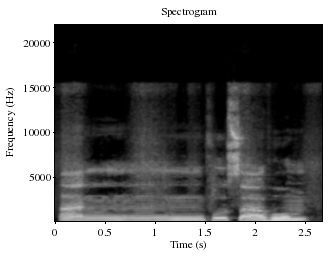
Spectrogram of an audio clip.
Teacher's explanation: এই নুন সাকিনের মধ্যে আমরা গুন্নাহ করবো কারণ নুন সাকিনের পরে ফা টি হলো ইকফার হরফ তাহলে আন ফা পেশ ফু আনফু সিন জবর সা হা মিম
